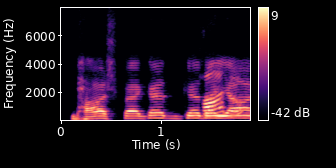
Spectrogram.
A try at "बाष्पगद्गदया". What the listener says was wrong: not bha, ba.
